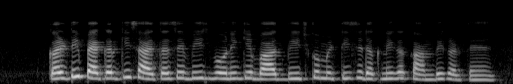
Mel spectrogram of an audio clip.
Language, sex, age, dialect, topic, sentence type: Hindi, female, 18-24, Marwari Dhudhari, agriculture, statement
